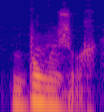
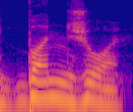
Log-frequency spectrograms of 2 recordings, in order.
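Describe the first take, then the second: First: "Bonjour" with nasal vowel, no N; French nasal vowel. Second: "bonjour" with a hard N, English style; anglicised "bonjour" with an audible N; sounded N. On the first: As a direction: let the first vowel of "Bonjour" go nasal, N silent. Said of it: "that's not how we say it". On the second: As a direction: pronounce the N in "bonjour" as bon-joor. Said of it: "So we don't say bonjour". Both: Shown as a demonstration.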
